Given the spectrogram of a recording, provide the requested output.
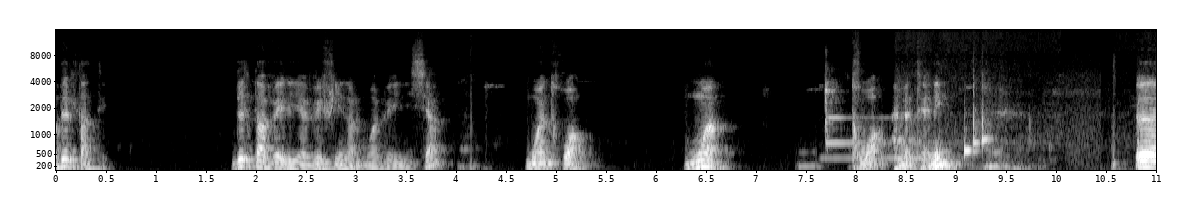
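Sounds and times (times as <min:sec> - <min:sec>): man's voice in fragments: 0:00.0 - 0:00.6, 0:01.7 - 0:04.0, 0:04.7 - 0:05.4, 0:06.2 - 0:06.8, 0:07.9 - 0:09.1, 0:10.8 - 0:11.0
electronic beep: 0:07.4 - 0:09.7.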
